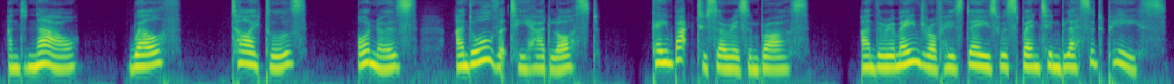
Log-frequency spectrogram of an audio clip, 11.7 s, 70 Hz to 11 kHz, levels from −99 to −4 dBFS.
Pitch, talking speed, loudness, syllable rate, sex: 210 Hz, 140 wpm, -18 LUFS, 4.1 syllables/s, female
